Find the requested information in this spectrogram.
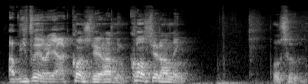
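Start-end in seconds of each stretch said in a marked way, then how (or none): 0.1-1.8 high, louder urgent call; rally everyone in a mock panic; urgent alarm. Fishermen over a drowned man, urgent.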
